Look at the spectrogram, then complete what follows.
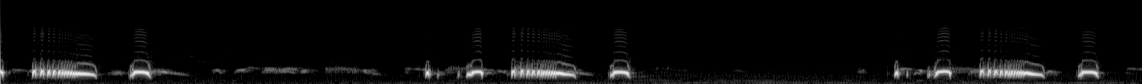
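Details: Spotted dove in the Vietnamese 'thổ sấm' (thunder) voice style, giving deep, resonant cooing phrases. Each phrase is a rolling coo followed by two or three short hollow notes, repeated about every four seconds with quiet gaps between.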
